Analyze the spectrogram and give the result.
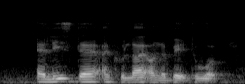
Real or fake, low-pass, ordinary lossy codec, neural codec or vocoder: real; 7.2 kHz; none; none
